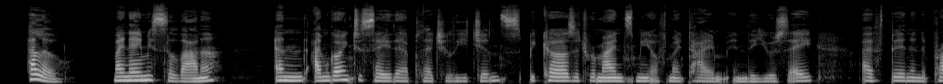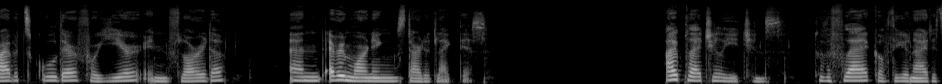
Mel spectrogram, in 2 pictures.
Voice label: English

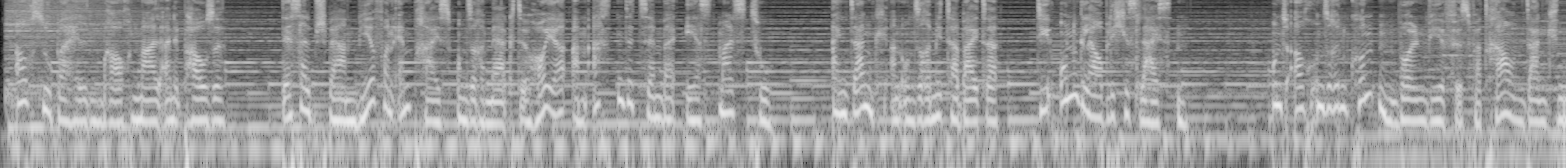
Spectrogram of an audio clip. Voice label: SPOT; MPREIS

